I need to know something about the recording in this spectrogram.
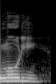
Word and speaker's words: Moody: His name is G Moody. That's right. Last name, it rhymes with duty.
